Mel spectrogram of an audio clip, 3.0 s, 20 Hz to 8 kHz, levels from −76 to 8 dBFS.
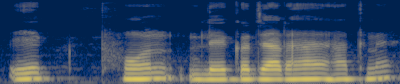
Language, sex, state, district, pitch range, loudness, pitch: Hindi, male, Bihar, Patna, 140-155 Hz, -13 LUFS, 145 Hz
